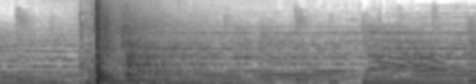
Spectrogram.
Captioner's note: gun shoots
